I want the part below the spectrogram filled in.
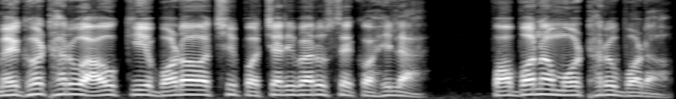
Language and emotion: Odia, neutral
